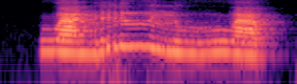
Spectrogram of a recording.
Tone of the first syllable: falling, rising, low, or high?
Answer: low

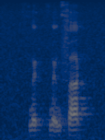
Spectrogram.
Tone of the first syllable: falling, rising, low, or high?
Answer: low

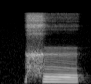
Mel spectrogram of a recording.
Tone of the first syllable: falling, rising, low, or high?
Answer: low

